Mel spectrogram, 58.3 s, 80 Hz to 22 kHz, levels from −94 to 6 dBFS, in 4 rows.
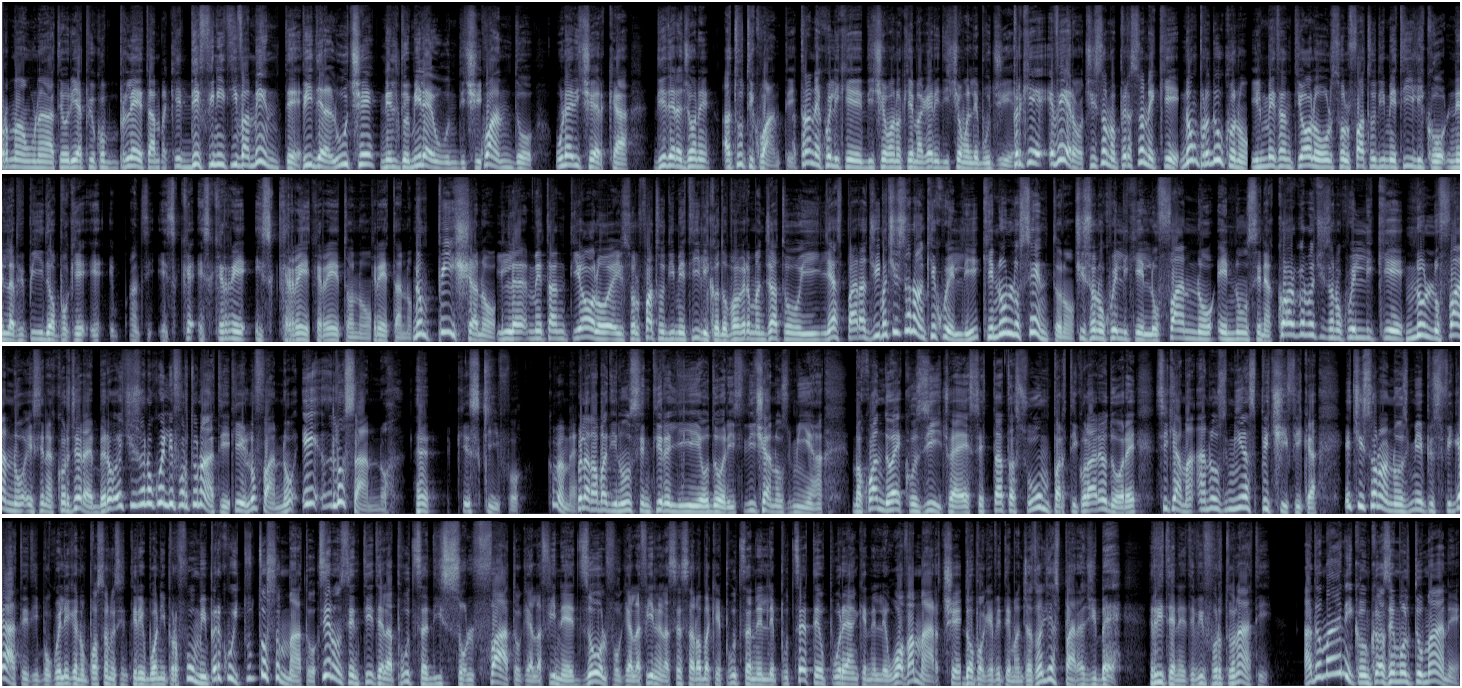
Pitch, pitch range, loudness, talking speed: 165 Hz, 145-205 Hz, -21 LUFS, 210 wpm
